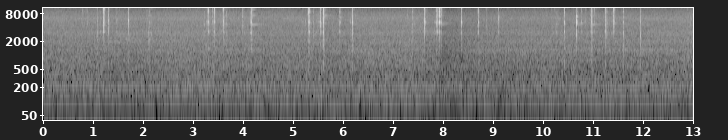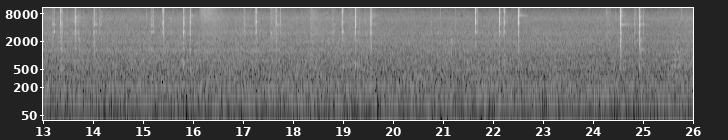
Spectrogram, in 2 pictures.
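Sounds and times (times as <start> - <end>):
steady background hum: 0.0 - 26.0
metallic clicks of hand tools: 1.0 - 2.3, 3.2 - 4.4, 5.2 - 6.3, 7.3 - 9.3, 10.2 - 12.1, 13.1 - 14.3, 15.0 - 16.1, 16.9 - 17.8, 18.7 - 19.8, 20.7 - 22.8, 24.4 - 25.1.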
